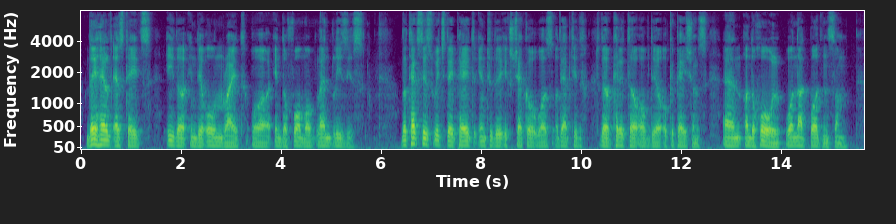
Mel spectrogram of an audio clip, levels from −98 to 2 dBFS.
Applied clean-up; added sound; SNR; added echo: neural mask model Resemble Enhance denoiser.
